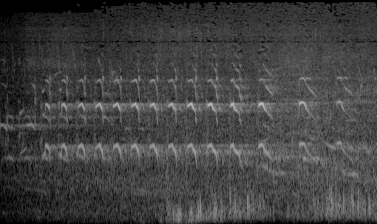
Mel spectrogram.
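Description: A bird calling over and over in short notes, about three a second, each note hooking downward in pitch. A low rumble comes in underneath about halfway through.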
